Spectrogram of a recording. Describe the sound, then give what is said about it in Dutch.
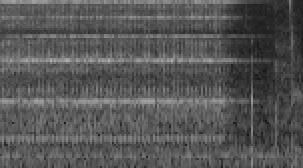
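A small bell rings steadily and fairly loudly for about two seconds, then cuts off, leaving a few faint clicks and taps afterward. No voices are heard. “als de elektriciteit uitvalt of het klokje gaat, dan heb je een probleem.”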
